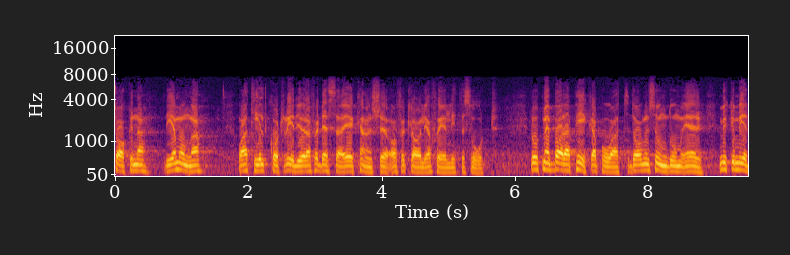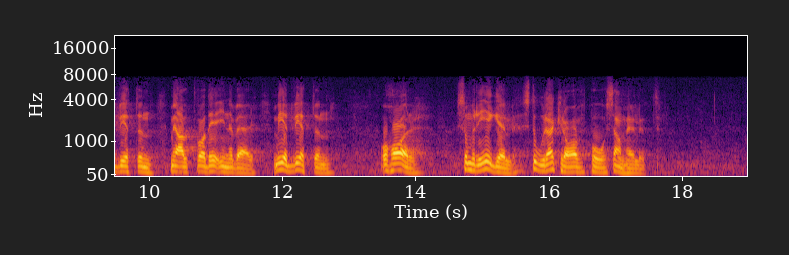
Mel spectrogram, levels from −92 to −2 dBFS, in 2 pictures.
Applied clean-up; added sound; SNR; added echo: none; none; none; none.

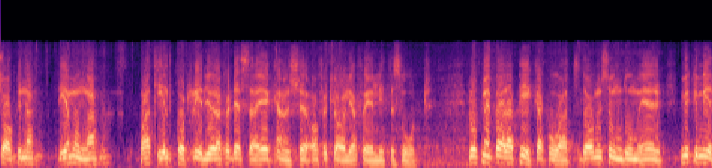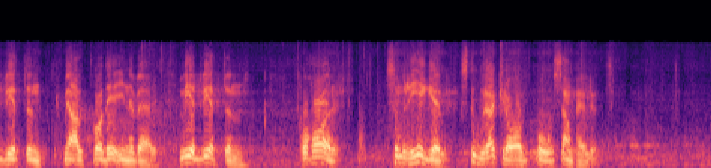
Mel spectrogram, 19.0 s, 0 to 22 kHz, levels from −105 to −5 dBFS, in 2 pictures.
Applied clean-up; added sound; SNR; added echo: neural separator model SepFormer DNS4.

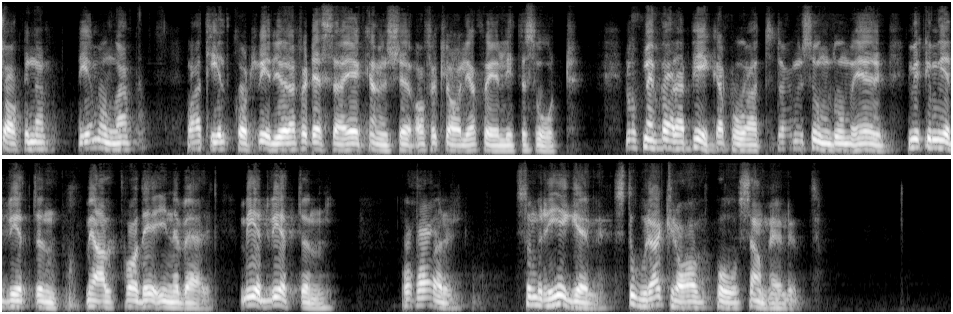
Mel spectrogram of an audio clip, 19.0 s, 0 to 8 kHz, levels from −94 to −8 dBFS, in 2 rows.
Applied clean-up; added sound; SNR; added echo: neural mask model DeepFilterNet 3.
